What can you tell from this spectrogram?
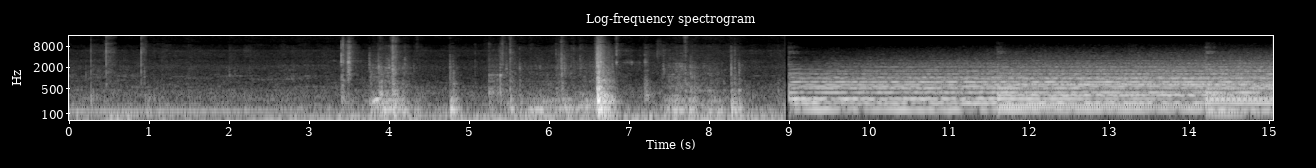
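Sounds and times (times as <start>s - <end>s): steady low hum: 0.0s - 15.0s
music: 9.0s - 15.0s.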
